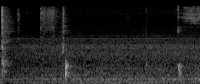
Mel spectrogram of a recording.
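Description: Tarot cards being handled as a card is drawn from the deck: a few faint clicks and ticks, the sharpest right at the start.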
